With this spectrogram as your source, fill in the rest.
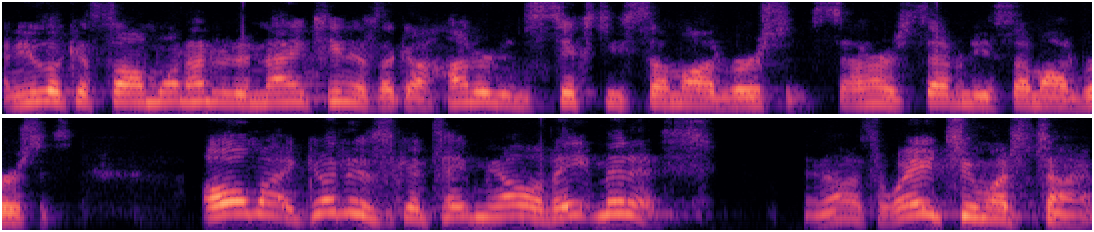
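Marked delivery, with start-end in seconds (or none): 4.8-8.2 put-on sarcastic, put-upon grumble with swooping pitch. Acting out a reader facing a very long psalm: mock sarcastic complaint. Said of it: "I'm being sar-, sarcastic there a little bit".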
